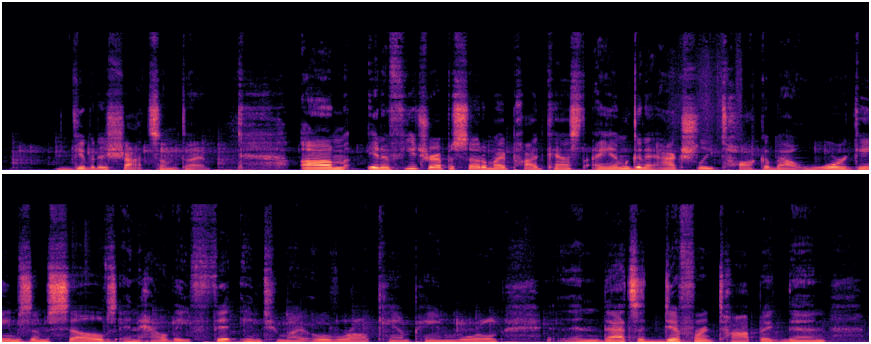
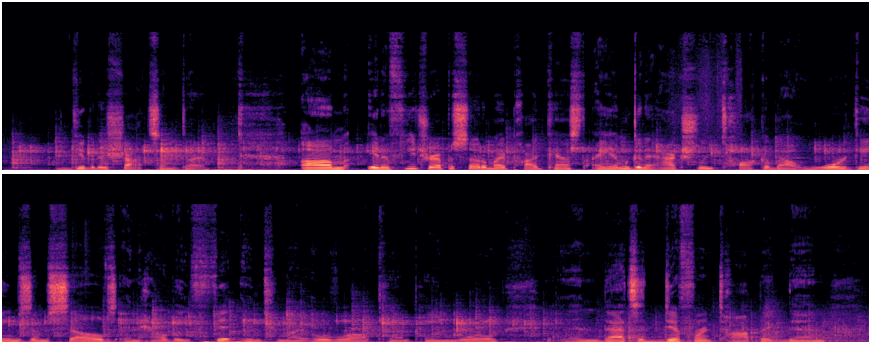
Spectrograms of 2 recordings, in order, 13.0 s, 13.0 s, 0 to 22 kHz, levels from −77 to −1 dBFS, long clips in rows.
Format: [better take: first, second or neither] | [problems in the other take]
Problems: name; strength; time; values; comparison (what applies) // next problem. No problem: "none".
first | household noises; loud; throughout; 10 dB below the speech; faint in the first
